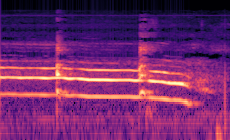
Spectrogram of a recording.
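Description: A dog's long howl, held nearly on one pitch and sliding slowly down, then dropping at the end as it stops, with a couple of faint clicks along the way.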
